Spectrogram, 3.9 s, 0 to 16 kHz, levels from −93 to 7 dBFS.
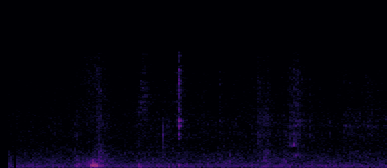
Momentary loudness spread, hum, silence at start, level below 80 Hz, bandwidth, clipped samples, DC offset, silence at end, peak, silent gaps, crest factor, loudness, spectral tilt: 11 LU; none; 0.05 s; under -90 dBFS; 11 kHz; under 0.1%; under 0.1%; 0 s; -40 dBFS; none; 26 dB; -63 LUFS; -3.5 dB/octave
